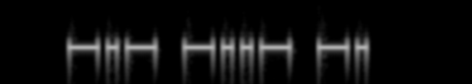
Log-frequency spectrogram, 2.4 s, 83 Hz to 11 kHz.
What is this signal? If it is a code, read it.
Morse code, heard as a keyed tone, about 25 wpm, 700 Hz. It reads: KXN
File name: Three Letter-Number Combinations - 25wpm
